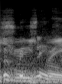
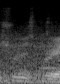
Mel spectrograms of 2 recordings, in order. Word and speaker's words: Shrewsbury: That, like, even we can't decide how to say it. I say Shrewsbury. I say Shrewsbury. Because a shrew is a shrew, right?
